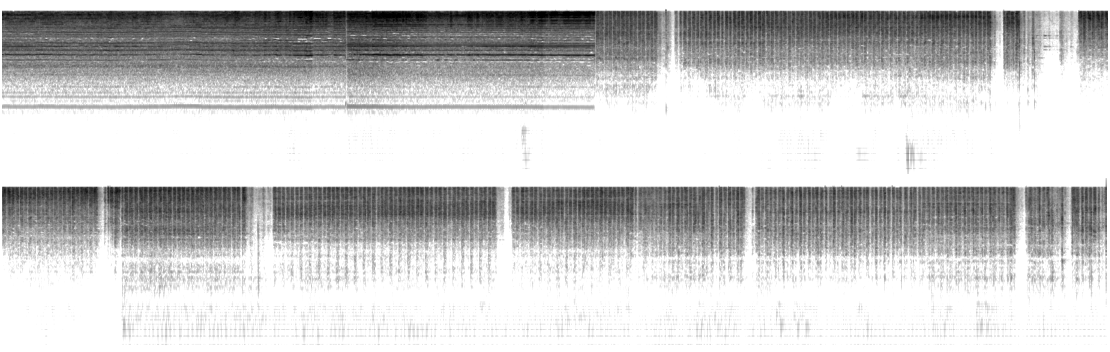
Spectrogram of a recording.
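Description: A small high-speed rotary tool with a sanding disc whines steadily as it grinds the metal housing of an antique drill, then stops abruptly about eight seconds in. After that comes sandpaper rubbed by hand over the metal, a steady scraping broken by short pauses every few seconds.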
